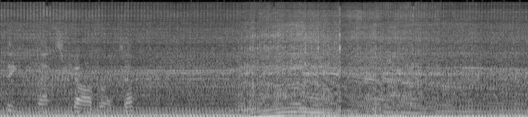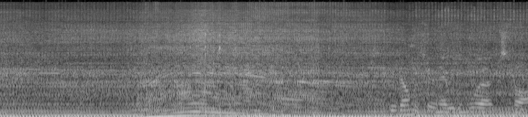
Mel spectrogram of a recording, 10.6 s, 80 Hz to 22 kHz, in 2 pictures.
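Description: Senke X6 motorcycle engine running loud and steady close by, with two rising revs that climb and fall back, the bike reassembled but prone to bogging out and stalling.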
